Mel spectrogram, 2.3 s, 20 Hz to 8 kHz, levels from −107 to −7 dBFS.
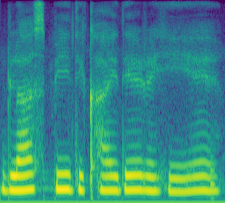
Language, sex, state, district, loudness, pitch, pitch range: Hindi, female, Arunachal Pradesh, Papum Pare, -15 LUFS, 210 Hz, 205-215 Hz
